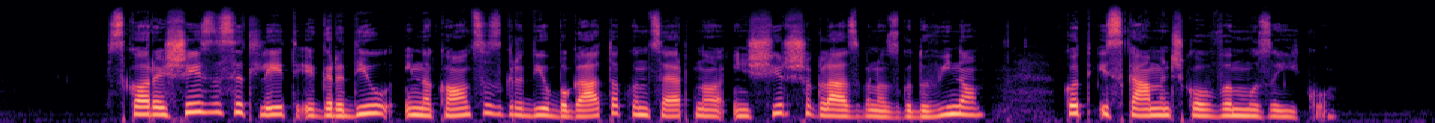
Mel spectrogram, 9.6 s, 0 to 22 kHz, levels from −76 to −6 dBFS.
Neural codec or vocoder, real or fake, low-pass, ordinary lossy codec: none; real; 19.8 kHz; none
